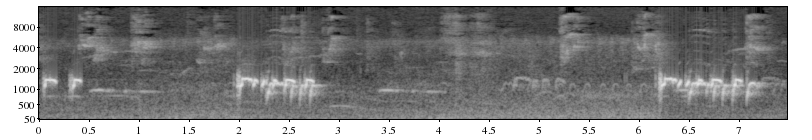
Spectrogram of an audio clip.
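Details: Local zebra dove singing to entice other zebra doves to answer; three bursts of fast, rattling, trilled coos that tumble downward, with softer drawn-out notes between them.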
